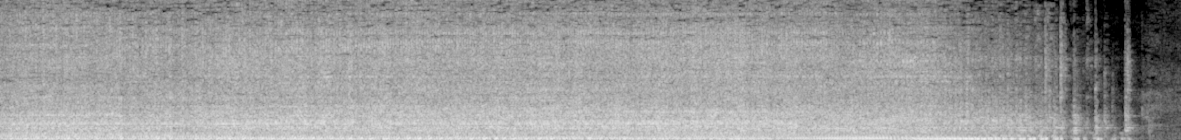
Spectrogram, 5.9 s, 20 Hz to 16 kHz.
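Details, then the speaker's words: Toro 20 two-stroke snowthrower saved from the landfill, heavily primed: buzzes hard for about five seconds, then falters and sputters to a stop; runs on prime but not on normal, so the owner keeps the choke on. "she runs on Prime doesn't run on normal so I'll keep the choke back on"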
